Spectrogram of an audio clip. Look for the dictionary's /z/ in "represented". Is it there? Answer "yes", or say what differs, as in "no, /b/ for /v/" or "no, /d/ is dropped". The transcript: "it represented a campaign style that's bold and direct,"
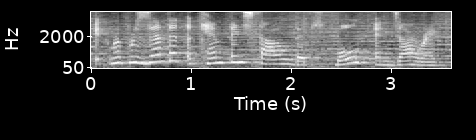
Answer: yes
